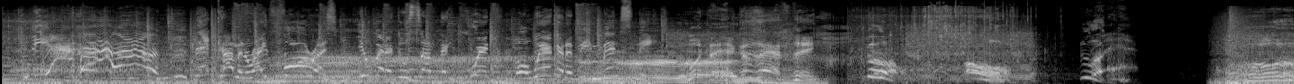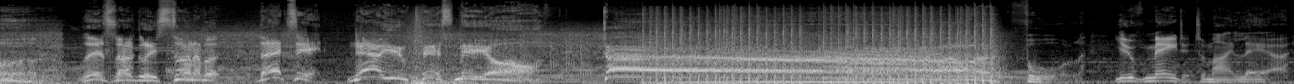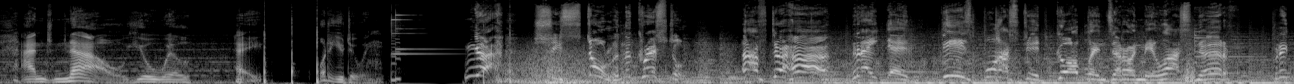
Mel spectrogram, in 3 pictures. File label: Video Game, en-NZ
